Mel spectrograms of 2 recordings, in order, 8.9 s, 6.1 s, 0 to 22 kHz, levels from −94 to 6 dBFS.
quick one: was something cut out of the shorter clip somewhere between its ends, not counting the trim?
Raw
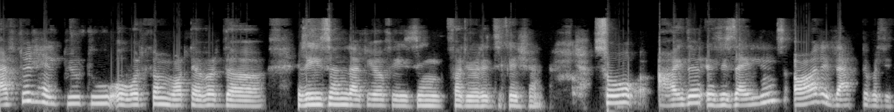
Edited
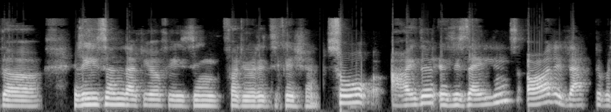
yes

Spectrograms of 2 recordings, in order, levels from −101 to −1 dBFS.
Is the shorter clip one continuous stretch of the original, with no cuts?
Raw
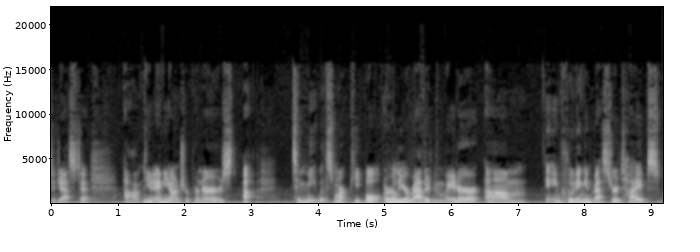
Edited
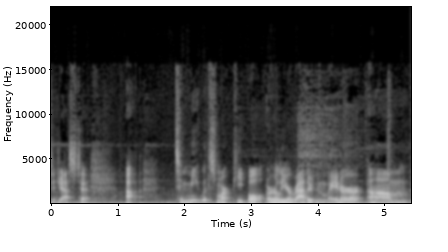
no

